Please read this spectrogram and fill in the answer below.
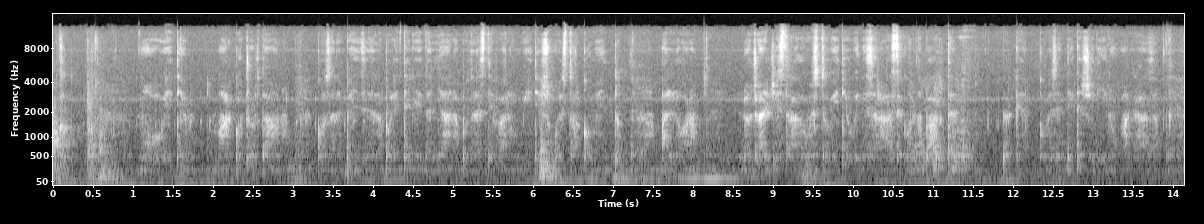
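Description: A woman whispering close to the microphone.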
